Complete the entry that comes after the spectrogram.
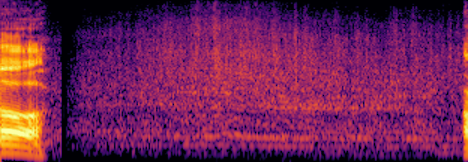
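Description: A late model race car engine in iRacing drones steadily at Myrtle Beach Speedway, a smooth, moderately loud hum with no revving, framed by brief bits of speech at the start and end.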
